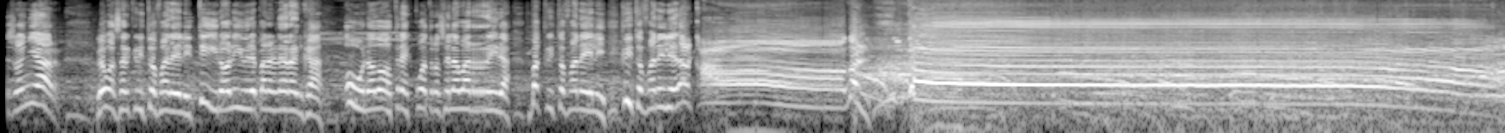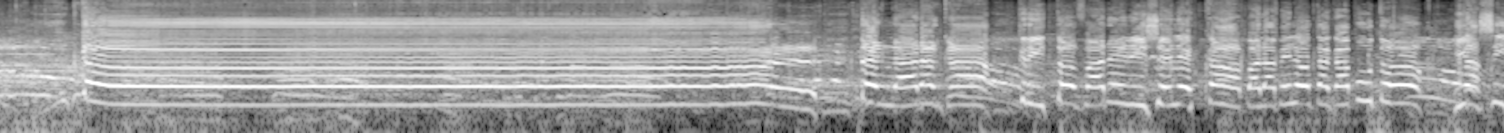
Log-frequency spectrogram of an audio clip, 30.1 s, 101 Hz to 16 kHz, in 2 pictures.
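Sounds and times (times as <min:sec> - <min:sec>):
faint crowd noise: 0:00.1 - 0:30.0
commentator shouting a long goal cry: 0:06.9 - 0:27.6.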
